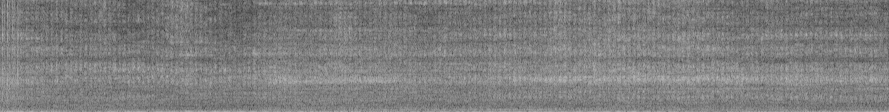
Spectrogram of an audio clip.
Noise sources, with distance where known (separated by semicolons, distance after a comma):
jackhammer, near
